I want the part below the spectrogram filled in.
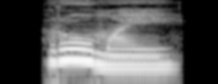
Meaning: Roman (of or from Rome)
- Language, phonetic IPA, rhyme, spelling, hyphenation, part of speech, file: Hungarian, [ˈroːmɒji], -ji, római, ró‧mai, adjective, Hu-római.ogg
